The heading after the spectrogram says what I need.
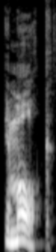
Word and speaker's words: Imbolc: Imolc, that's it. You don't pronounce the B.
